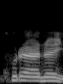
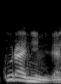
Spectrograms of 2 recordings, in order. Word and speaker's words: 꾸란: 그래서 제가 그 코란을 읽고 꾸란입니다, 정확한 발음은. 코란이라고 우리는 알고 있죠.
